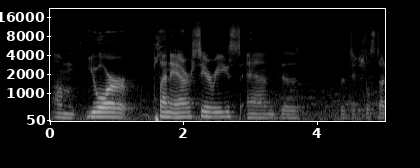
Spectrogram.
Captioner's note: voiceover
